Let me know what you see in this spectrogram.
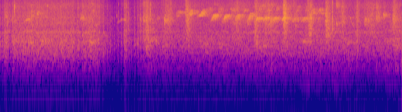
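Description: Birds chirping: a quick run of short, high notes about halfway through, with scattered clicks, over a steady hiss that drops away about two seconds in.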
